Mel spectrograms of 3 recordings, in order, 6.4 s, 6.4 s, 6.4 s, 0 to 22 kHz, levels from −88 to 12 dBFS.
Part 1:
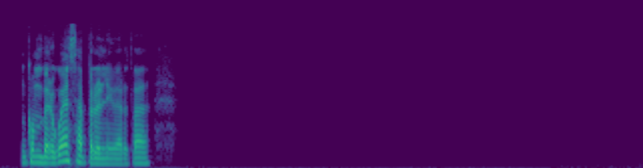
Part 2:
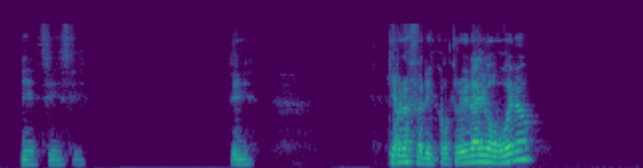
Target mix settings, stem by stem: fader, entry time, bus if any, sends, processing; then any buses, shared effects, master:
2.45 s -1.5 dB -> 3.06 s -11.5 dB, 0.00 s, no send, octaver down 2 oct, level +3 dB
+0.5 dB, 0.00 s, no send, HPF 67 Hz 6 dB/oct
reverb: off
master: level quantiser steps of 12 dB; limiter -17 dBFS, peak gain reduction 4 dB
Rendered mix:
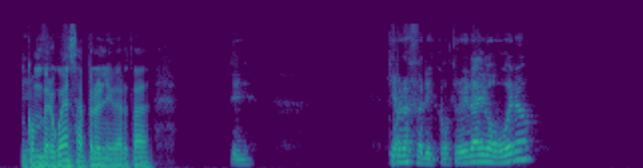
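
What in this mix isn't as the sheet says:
stem 2 +0.5 dB -> -7.5 dB; master: missing level quantiser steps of 12 dB

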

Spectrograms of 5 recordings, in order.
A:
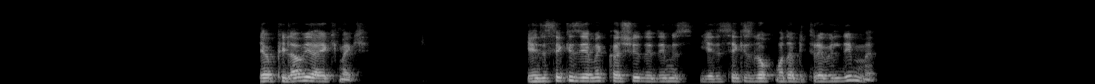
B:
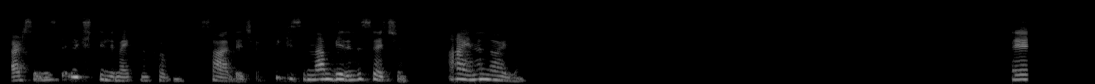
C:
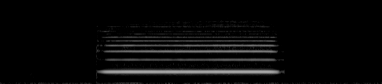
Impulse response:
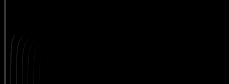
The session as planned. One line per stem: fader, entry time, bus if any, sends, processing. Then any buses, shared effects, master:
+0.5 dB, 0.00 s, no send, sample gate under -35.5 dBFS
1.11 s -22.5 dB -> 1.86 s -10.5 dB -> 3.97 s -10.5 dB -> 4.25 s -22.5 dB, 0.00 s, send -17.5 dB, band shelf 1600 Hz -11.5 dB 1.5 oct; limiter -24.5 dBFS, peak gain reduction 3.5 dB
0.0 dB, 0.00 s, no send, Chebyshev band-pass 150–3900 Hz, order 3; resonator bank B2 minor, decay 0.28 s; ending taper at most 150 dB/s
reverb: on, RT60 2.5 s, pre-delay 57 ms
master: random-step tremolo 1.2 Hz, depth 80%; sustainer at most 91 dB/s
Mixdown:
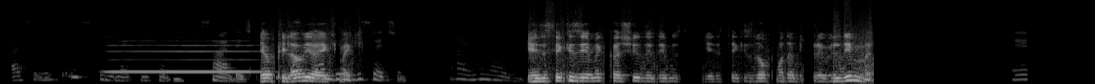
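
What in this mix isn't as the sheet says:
stem B -22.5 dB -> -12.5 dB; master: missing sustainer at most 91 dB/s

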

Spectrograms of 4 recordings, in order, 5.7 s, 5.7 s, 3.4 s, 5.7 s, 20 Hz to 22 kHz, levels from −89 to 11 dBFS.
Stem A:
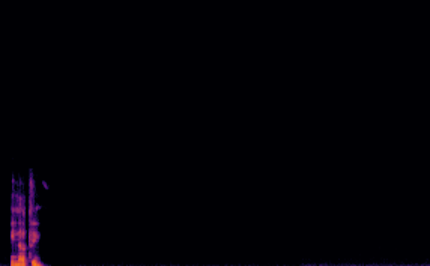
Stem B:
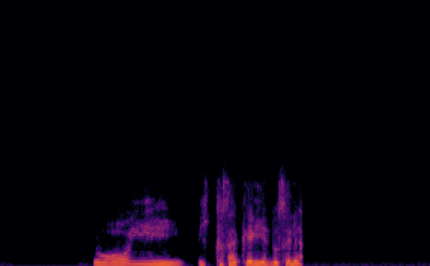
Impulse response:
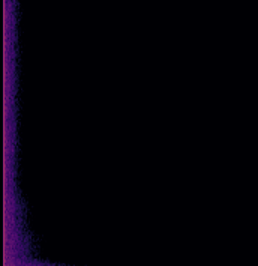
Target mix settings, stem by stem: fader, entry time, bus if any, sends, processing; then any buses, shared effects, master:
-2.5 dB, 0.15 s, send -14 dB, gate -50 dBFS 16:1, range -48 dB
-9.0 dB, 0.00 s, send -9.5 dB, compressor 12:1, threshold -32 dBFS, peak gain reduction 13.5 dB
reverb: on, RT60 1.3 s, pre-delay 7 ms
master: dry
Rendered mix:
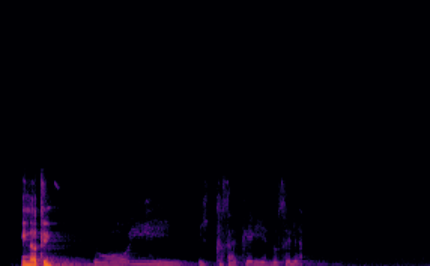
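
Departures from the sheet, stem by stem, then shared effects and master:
stem A: missing gate -50 dBFS 16:1, range -48 dB; stem B -9.0 dB -> -16.0 dB

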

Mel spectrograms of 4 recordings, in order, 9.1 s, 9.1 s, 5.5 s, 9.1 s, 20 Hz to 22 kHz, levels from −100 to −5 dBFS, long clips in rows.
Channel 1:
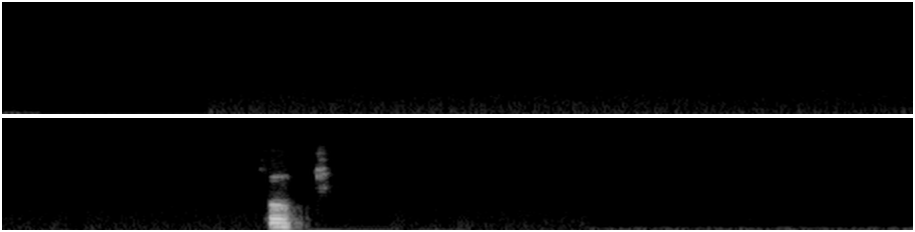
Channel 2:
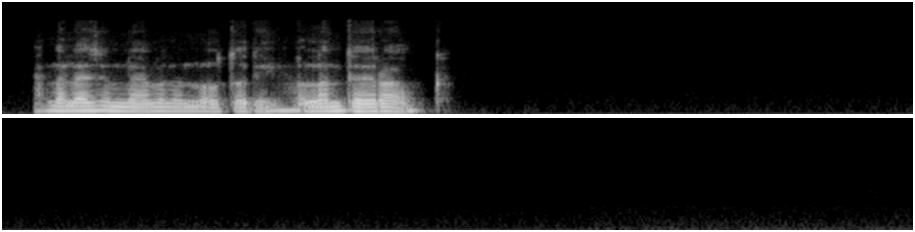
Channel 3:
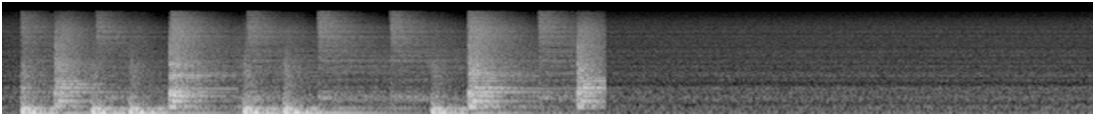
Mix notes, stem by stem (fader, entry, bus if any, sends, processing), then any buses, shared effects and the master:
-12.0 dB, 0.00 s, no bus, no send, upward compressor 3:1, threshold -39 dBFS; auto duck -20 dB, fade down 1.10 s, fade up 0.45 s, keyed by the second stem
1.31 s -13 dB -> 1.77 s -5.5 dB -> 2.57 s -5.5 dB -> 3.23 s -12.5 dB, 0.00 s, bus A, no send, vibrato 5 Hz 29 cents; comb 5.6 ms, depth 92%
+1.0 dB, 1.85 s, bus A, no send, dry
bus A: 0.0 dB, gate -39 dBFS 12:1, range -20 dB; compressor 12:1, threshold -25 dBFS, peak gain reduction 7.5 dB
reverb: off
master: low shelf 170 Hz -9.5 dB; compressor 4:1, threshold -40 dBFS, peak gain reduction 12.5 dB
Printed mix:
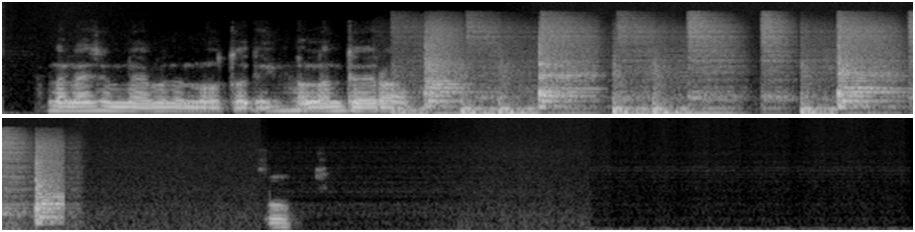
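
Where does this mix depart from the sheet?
stem 1 -12.0 dB -> -6.0 dB; stem 2 -13.0 dB -> -3.5 dB; master: missing compressor 4:1, threshold -40 dBFS, peak gain reduction 12.5 dB

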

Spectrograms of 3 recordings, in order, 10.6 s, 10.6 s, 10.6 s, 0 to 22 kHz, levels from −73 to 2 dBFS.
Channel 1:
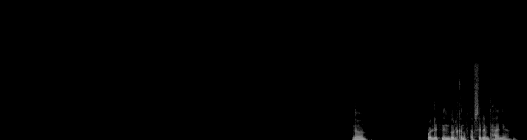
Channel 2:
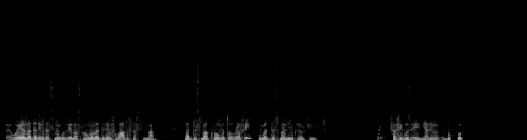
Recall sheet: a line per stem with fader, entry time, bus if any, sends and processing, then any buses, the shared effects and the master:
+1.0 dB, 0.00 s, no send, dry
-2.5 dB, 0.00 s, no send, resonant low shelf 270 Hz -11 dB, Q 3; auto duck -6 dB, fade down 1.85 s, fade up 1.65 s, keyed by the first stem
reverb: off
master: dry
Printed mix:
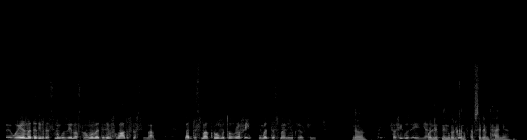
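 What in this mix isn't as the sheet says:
stem 1 +1.0 dB -> -5.5 dB; master: extra bell 160 Hz -15 dB 0.85 oct

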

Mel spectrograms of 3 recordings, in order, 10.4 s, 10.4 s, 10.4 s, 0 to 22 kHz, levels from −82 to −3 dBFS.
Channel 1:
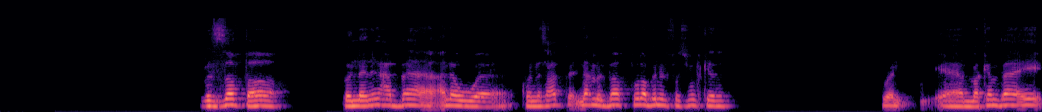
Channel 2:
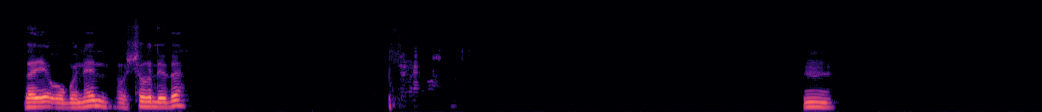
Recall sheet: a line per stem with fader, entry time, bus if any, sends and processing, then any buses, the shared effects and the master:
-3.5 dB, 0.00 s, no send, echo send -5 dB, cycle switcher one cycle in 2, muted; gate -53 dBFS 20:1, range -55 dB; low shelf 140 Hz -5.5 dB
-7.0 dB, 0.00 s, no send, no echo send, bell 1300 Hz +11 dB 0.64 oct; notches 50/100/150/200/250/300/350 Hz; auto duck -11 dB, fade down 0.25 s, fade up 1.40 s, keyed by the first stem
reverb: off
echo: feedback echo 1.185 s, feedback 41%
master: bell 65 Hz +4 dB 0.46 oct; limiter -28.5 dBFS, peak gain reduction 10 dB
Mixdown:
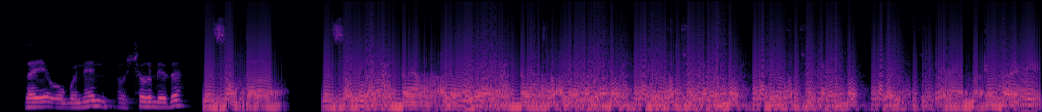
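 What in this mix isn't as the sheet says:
stem 1 -3.5 dB -> +5.5 dB; stem 2 -7.0 dB -> -15.5 dB

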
